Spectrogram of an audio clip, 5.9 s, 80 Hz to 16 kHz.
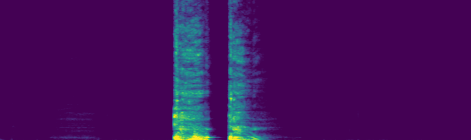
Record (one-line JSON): {"cough_length": "5.9 s", "cough_amplitude": 15037, "cough_signal_mean_std_ratio": 0.28, "survey_phase": "alpha (2021-03-01 to 2021-08-12)", "age": "18-44", "gender": "Male", "wearing_mask": "No", "symptom_cough_any": true, "smoker_status": "Ex-smoker", "respiratory_condition_asthma": false, "respiratory_condition_other": false, "recruitment_source": "Test and Trace", "submission_delay": "1 day", "covid_test_result": "Positive", "covid_test_method": "RT-qPCR", "covid_ct_value": 19.0, "covid_ct_gene": "ORF1ab gene", "covid_ct_mean": 19.9, "covid_viral_load": "300000 copies/ml", "covid_viral_load_category": "Low viral load (10K-1M copies/ml)"}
